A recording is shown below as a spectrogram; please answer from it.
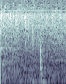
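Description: Garlic and red chilies with a pinch of salt frying in hot oil for a tadka: a steady close sizzle throughout, with no talking.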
